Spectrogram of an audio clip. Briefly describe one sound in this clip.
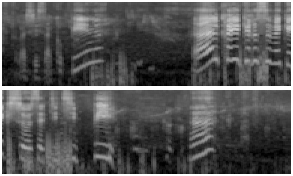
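A woman talks to dogs in a high, excited voice nearby.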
